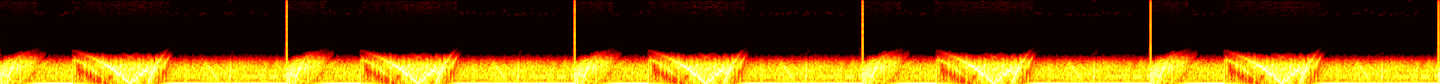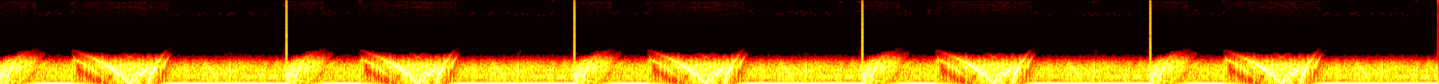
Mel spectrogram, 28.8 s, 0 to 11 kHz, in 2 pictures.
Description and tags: An effect heard in Mosquitmosphere 03... All sounds were synthesized from scratch.
insects, raw, silence, fx, atmosphere, hollow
